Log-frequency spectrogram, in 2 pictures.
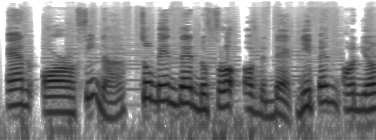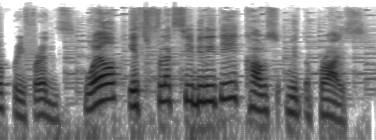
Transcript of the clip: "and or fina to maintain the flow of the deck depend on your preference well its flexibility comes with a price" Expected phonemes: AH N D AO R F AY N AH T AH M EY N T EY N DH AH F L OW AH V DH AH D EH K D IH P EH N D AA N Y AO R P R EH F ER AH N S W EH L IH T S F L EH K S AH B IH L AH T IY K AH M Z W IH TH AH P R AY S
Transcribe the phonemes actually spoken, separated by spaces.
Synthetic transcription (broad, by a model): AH N AO R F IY N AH S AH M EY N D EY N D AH F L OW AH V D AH D EH K D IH P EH N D AA N Y AO R P R EH F ER AH N S W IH L IH T S F L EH K S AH B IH L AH T IY K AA M S W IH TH AH P R AY S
